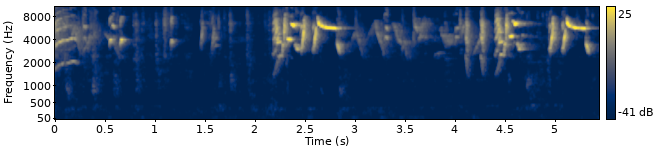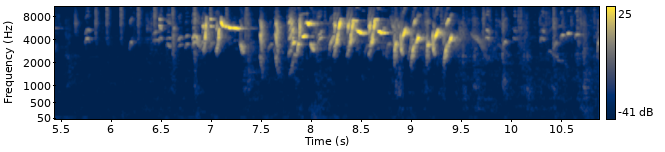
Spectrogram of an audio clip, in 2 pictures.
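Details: Ornamental European goldfinch delivering long runs of rapid, liquid twittering song, dense trills and ringing high whistles in repeated surges, pausing only briefly between phrases.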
